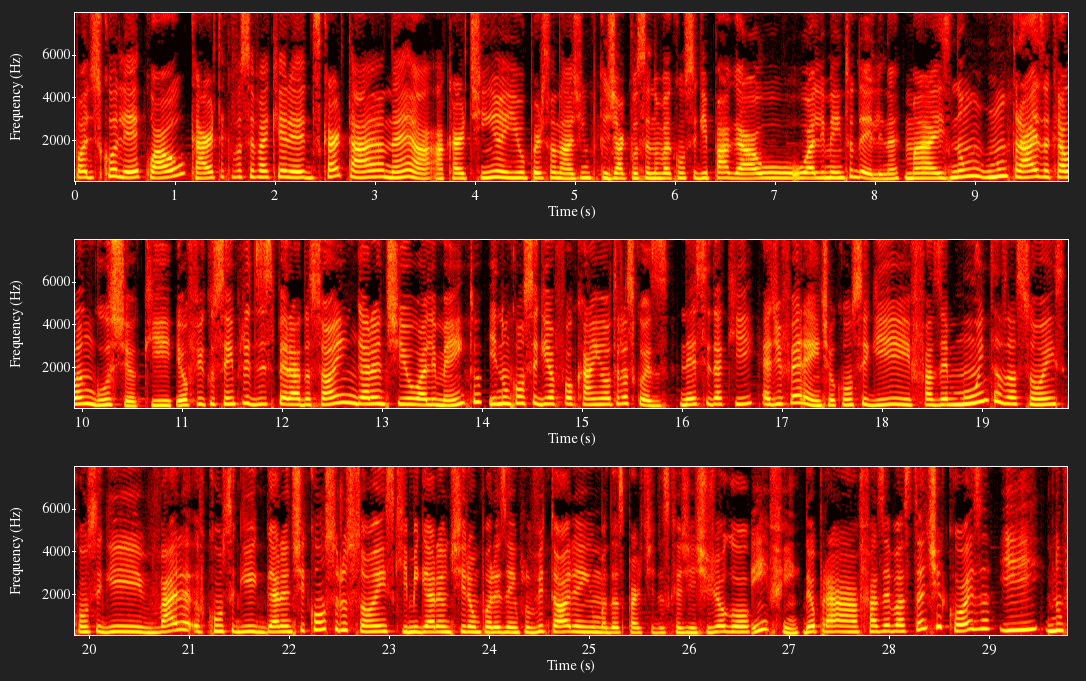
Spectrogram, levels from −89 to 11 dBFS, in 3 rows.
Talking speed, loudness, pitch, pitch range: 175 wpm, -15 LUFS, 265 Hz, 245-295 Hz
